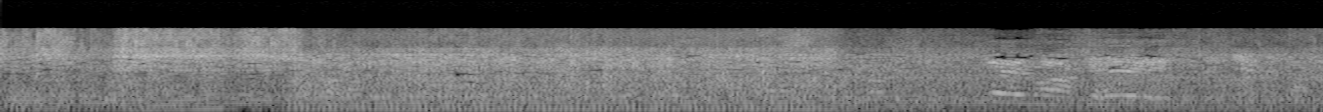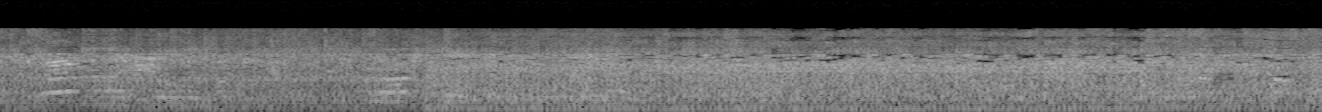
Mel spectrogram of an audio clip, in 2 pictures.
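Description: A small engine running steadily, fainter for a few seconds in the middle, with people's voices over it.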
